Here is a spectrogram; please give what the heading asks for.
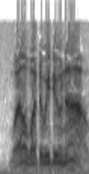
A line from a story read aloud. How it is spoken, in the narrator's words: Flint grumbled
